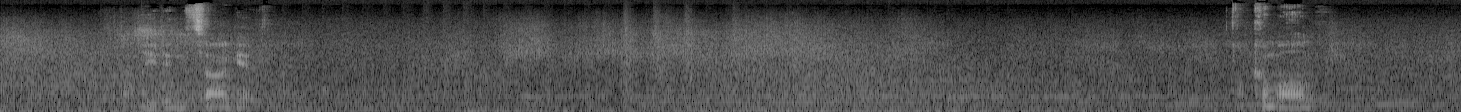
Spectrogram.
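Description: Heavy explosions boom.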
